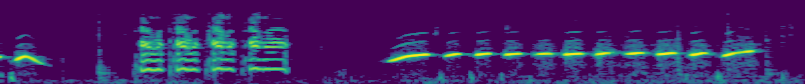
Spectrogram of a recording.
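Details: A pet parrot indoors: a brief rising whistle, a burst of harmonic speech-like syllables, then a run of about a dozen short, even whistled notes repeated rapidly, ending with a slight rise.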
